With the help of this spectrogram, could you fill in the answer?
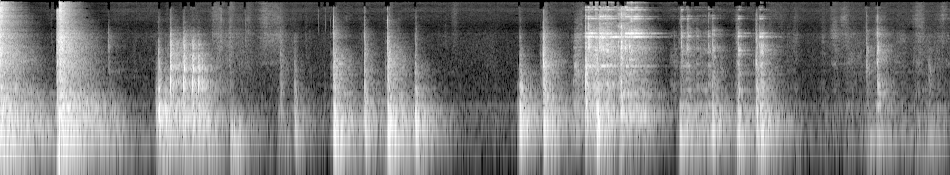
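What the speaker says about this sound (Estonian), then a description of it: "Löön siia korra haamriga peale." While a scythe is being assembled onto a handmade wooden handle, a hammer strikes the handle fitting, giving a series of sharp, irregular thunks with short pauses between them.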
